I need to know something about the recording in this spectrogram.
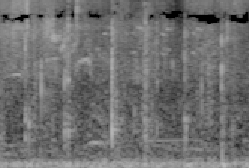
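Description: Horse's hooves clip-clopping on hard ground, a few irregularly spaced steps over a steady low rumble.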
